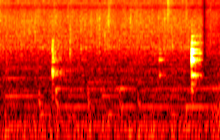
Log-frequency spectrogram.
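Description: Garlic and onions frying in a pan for goat adobo, a low steady sizzle with soft stirring scrapes and a couple of brief utensil knocks, no talking.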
